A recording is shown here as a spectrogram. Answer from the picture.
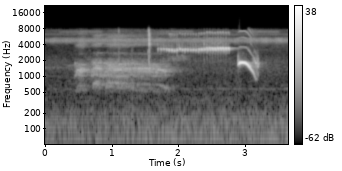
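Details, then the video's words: Common iora starting with soft buzzy chattering notes, then a long rising-in-volume high trill and a loud down-slurred whistle to finish; a thin continuous high tone is audible throughout. "Suara burung sirtu/ Suara burung Cipo/ Suara burung Cipow/ Suara burung cipoh"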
